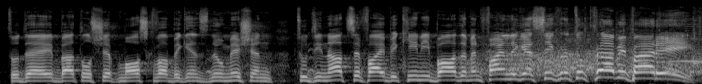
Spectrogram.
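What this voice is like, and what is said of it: Drifting put-on Russian accent. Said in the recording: “I have a really drifting Russian accent. It gets Italian very quickly.”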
